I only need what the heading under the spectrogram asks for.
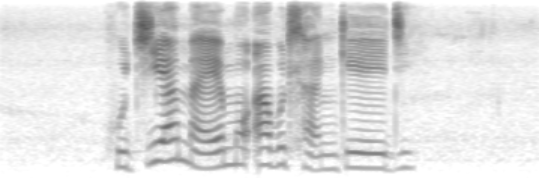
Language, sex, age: Northern Sotho, female, 23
